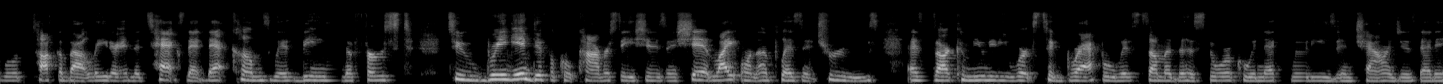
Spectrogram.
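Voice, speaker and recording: A woman speaking as a panelist and school district equity leader on a video call, in a measured, thoughtful way with frequent ums. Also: on the low side, a bit bright. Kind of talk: virtual panel discussion.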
